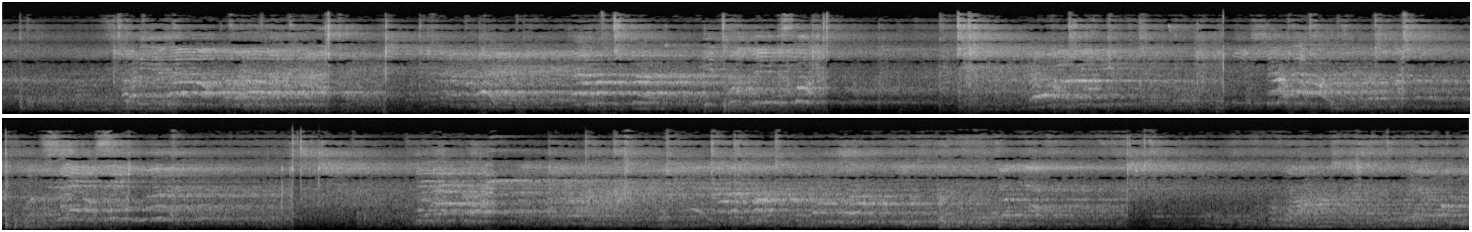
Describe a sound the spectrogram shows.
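Players' shoes squeak and thud on the court in a large echoing hall.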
